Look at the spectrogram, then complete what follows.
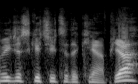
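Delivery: winded, gasping between words. A character holding his side offers to lead the group to camp: out of breath. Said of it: "Sorry, out of breath".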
